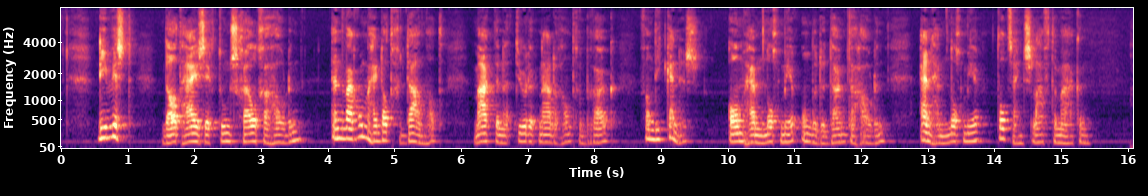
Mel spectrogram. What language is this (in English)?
Dutch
